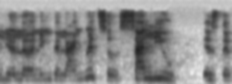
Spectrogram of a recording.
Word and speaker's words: salut: How do we pronounce salut? Salut no T.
